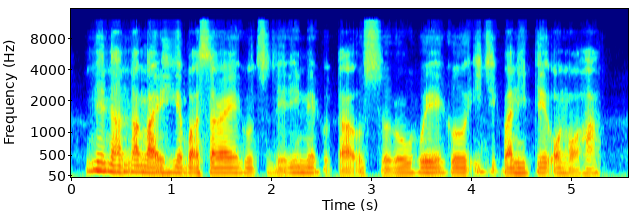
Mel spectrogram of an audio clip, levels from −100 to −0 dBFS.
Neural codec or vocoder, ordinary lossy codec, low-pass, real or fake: autoencoder, 22.05 kHz, a latent of 192 numbers a frame, VITS, trained on many speakers; Opus, 16 kbps; 9.9 kHz; fake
